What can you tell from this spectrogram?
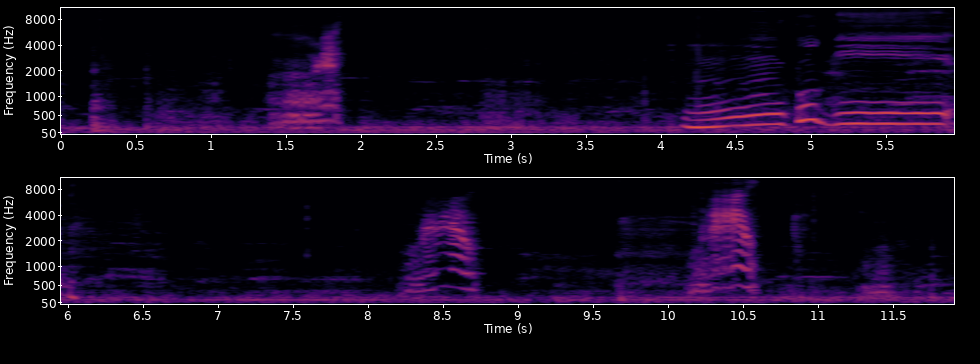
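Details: Domestic cat indoors giving several drawn-out harmonic meows: a long wavering one in the middle, then two shorter rising-falling mews, with a woman speaking softly in the background.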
